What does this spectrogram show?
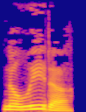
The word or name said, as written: nelida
